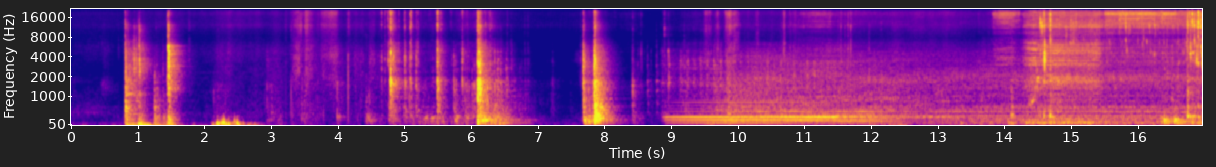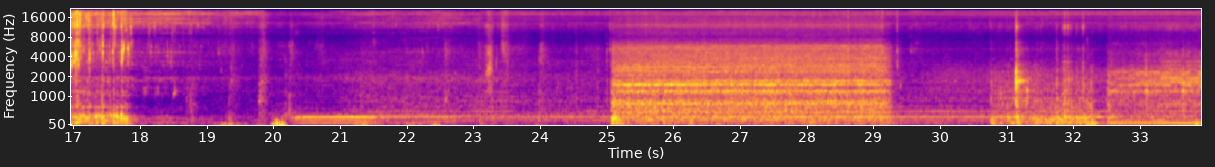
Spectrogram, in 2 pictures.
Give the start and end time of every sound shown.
[0.75, 1.89] door
[4.64, 33.92] microwave
[14.22, 33.92] running water
[25.07, 29.41] coffee machine
[31.03, 33.92] coffee machine

